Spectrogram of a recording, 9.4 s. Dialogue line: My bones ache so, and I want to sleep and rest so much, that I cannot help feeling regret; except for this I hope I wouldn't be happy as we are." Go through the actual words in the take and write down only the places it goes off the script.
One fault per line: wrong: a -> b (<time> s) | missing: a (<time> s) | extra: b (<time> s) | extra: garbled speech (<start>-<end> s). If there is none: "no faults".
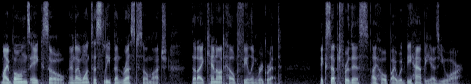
wrong: wouldn't -> would (7.9 s)
wrong: we -> you (8.8 s)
